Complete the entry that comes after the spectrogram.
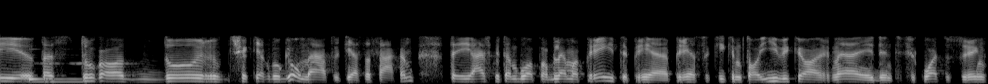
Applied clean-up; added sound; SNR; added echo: none; Organ; 8 dB; none.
